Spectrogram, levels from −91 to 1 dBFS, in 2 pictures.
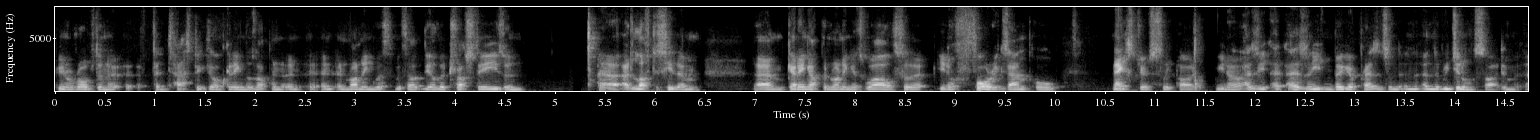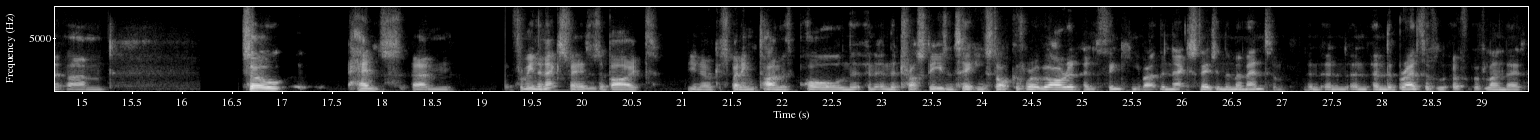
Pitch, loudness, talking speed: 110 Hz, -28 LUFS, 215 wpm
